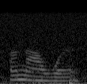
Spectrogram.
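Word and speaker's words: hour: e aí oi gente não ouvir o som do h então a gente fala anauer tá porque por mais que tem esse h escrito aqui a gente não pronuncia e ch a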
